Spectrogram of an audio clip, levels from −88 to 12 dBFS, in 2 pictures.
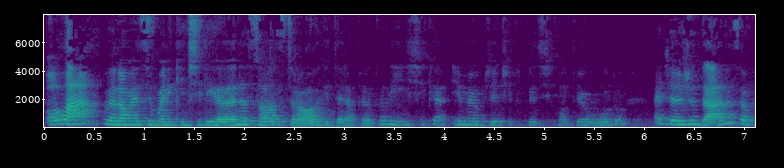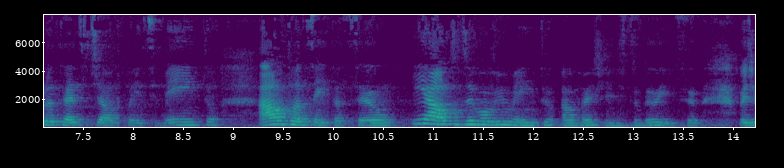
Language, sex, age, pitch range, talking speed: Portuguese, female, 20-39, 185-235 Hz, 150 wpm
